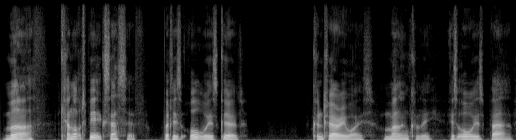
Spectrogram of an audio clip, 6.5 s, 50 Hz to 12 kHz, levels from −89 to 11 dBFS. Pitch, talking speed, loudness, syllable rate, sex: 135 Hz, 120 wpm, -19 LUFS, 5.3 syllables/s, male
